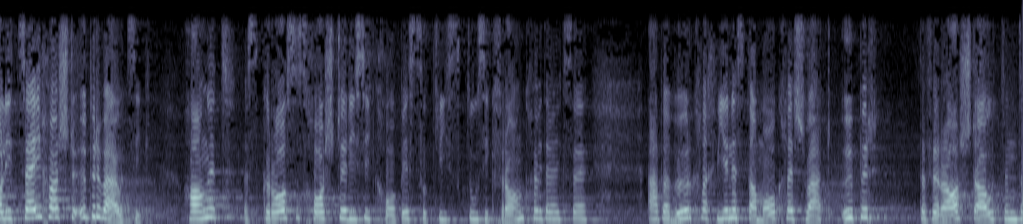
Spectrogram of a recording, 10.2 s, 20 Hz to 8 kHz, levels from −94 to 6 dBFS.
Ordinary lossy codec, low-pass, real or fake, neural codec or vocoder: none; 7.2 kHz; real; none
